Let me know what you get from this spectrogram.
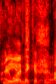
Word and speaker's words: neonicotinoids: Neonicotinoids. – Yes, nicotinoids. – Yes. – Neonicotinoids.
